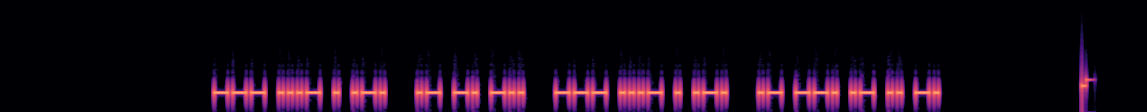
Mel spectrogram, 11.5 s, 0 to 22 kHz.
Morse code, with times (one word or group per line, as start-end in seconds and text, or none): 2.1-3.8 OVER
4.2-5.2 AND
5.6-7.3 OVER
7.6-9.4 AGAIN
